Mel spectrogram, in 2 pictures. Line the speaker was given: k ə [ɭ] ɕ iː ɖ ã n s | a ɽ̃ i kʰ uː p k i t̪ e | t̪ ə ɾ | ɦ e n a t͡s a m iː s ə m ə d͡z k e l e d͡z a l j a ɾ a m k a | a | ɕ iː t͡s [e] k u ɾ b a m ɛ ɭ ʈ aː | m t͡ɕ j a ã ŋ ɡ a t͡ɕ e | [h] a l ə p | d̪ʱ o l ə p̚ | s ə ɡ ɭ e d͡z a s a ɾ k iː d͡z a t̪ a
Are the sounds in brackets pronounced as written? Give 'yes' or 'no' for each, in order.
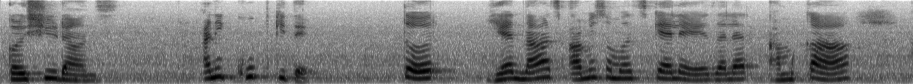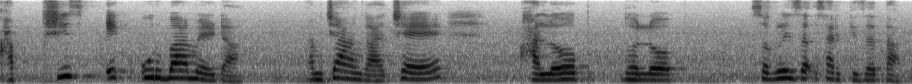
yes, yes, yes

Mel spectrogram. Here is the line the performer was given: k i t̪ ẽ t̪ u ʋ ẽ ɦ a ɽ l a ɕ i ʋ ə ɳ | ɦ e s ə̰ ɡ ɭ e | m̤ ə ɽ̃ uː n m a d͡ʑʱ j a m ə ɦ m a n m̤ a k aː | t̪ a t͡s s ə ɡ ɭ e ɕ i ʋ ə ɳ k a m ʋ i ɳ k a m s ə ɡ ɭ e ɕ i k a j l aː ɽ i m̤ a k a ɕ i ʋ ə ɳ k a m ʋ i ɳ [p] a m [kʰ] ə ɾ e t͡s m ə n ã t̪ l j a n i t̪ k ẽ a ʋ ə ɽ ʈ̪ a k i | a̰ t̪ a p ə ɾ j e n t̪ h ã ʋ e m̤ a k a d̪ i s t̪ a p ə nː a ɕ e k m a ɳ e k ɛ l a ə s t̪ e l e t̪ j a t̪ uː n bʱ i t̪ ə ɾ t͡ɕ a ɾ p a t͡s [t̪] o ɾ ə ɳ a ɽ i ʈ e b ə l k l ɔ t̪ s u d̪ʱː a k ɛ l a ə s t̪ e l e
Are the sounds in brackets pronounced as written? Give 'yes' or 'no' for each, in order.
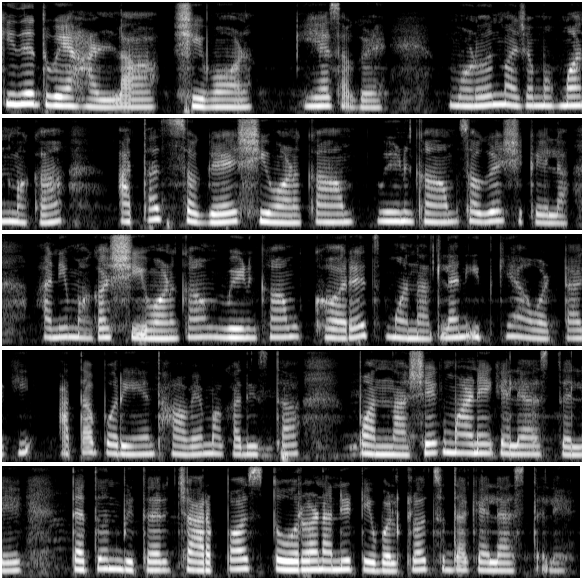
no, yes, yes

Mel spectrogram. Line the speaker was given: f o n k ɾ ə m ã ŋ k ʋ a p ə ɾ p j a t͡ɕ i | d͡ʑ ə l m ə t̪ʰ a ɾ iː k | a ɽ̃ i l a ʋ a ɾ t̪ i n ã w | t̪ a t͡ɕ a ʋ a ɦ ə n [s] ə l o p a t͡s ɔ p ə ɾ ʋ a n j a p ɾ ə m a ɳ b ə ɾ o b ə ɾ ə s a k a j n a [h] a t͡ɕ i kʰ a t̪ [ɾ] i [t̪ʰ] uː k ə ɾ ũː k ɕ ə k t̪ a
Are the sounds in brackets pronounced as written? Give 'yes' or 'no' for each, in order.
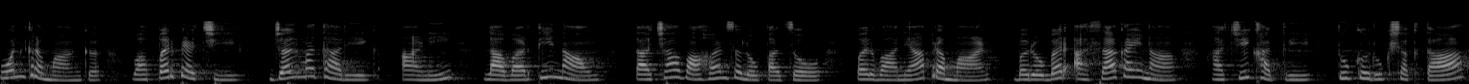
yes, yes, yes, no

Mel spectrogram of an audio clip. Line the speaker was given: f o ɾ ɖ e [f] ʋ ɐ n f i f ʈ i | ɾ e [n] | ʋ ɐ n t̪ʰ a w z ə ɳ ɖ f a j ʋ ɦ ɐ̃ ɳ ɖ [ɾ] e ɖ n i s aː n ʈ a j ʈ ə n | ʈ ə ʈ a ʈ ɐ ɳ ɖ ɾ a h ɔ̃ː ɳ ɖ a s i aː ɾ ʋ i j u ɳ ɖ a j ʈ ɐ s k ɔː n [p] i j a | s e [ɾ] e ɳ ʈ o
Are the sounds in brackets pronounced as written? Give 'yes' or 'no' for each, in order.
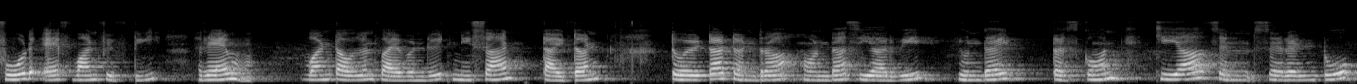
yes, no, yes, no, yes

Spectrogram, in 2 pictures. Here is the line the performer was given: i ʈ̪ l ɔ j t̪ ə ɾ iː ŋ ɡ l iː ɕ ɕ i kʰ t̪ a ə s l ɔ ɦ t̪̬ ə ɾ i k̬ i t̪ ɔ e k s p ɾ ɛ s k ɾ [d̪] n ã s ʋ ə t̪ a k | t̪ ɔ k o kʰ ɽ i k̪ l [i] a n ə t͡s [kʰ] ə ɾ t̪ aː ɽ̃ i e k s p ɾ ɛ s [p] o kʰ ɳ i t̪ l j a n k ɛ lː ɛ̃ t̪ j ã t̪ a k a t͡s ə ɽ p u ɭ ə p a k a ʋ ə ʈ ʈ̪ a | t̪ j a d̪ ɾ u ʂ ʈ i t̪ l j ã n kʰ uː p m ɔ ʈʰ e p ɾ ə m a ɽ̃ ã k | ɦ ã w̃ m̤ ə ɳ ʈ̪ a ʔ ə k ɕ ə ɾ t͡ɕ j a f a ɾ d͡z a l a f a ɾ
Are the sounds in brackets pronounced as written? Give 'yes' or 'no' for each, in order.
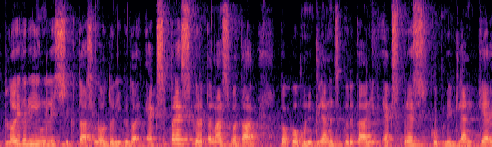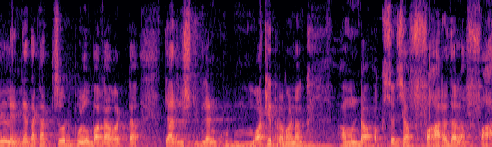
no, no, no, no

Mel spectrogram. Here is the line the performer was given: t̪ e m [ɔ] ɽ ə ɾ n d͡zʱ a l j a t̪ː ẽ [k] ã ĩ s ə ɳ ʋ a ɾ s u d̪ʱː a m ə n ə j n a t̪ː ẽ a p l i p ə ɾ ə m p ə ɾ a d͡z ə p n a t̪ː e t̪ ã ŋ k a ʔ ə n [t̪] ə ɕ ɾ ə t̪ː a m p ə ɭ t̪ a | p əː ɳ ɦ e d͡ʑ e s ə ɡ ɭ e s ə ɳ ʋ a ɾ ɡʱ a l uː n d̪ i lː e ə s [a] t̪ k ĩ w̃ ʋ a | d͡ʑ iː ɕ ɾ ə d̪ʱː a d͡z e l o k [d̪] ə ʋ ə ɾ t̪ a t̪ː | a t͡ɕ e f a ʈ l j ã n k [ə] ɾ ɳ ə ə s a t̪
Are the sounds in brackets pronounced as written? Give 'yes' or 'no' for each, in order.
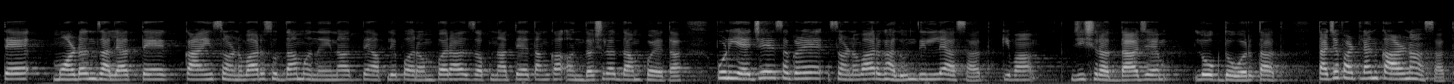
yes, yes, no, yes, yes, no

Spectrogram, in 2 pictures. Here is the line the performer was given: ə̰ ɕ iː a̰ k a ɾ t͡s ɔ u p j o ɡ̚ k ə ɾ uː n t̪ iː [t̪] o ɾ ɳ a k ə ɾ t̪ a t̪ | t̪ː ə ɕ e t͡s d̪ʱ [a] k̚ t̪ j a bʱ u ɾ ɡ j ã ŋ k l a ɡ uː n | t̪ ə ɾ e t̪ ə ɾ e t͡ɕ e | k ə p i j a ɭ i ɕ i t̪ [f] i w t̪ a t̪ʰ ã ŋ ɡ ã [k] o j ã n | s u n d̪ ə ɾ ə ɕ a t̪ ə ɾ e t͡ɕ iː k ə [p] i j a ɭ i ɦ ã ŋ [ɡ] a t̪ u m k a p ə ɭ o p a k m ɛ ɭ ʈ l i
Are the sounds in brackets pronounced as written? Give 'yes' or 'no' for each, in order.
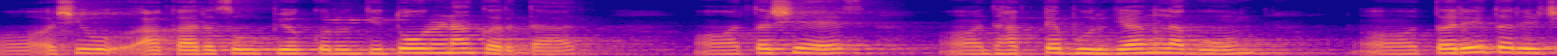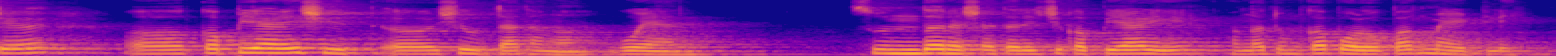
yes, yes, no, no, yes, yes

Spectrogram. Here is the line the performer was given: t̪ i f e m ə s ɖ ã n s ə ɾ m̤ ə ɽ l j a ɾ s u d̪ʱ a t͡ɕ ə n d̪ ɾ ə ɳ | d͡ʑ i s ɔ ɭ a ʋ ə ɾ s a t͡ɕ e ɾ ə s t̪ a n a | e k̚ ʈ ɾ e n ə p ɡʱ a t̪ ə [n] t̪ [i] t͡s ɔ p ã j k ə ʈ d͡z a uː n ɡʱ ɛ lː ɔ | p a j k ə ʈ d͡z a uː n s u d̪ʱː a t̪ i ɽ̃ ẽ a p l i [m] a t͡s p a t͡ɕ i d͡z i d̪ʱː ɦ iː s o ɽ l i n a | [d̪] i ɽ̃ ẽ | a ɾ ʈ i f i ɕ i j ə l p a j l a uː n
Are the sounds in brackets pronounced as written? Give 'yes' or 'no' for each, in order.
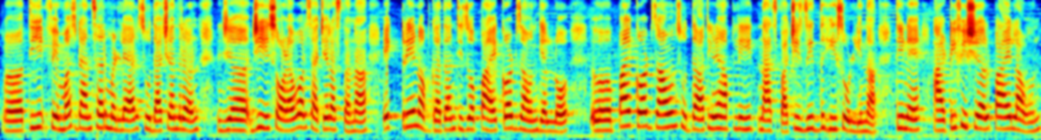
yes, yes, no, no

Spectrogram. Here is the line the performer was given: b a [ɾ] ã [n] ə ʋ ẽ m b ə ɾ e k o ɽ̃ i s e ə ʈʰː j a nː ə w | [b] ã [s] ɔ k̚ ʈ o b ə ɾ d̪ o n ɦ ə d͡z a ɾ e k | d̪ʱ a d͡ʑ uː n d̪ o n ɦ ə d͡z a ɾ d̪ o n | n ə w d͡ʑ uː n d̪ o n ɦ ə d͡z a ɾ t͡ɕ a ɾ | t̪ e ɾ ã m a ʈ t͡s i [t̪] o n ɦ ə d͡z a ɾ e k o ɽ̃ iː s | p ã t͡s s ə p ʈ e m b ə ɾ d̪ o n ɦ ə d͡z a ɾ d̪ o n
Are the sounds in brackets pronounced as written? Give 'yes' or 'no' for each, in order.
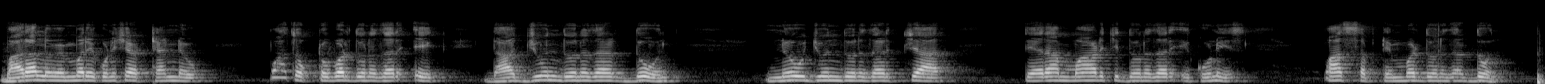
yes, yes, no, no, no

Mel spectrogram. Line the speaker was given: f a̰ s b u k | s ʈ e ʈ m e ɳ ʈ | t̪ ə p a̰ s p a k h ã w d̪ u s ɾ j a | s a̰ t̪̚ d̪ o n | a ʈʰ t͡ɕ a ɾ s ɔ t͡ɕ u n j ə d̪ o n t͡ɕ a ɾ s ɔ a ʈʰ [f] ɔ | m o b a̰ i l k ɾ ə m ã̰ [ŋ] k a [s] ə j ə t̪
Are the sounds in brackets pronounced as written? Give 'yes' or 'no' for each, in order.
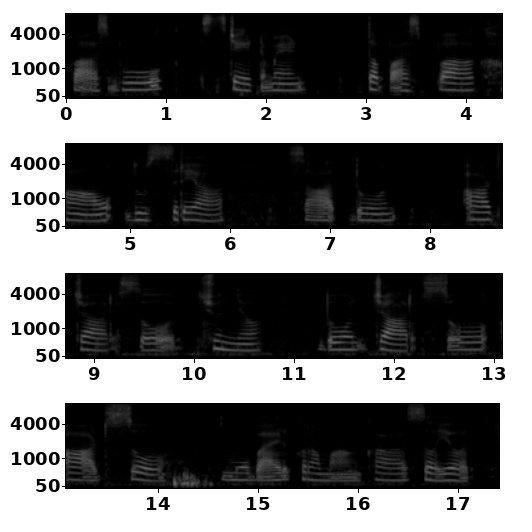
no, yes, yes

